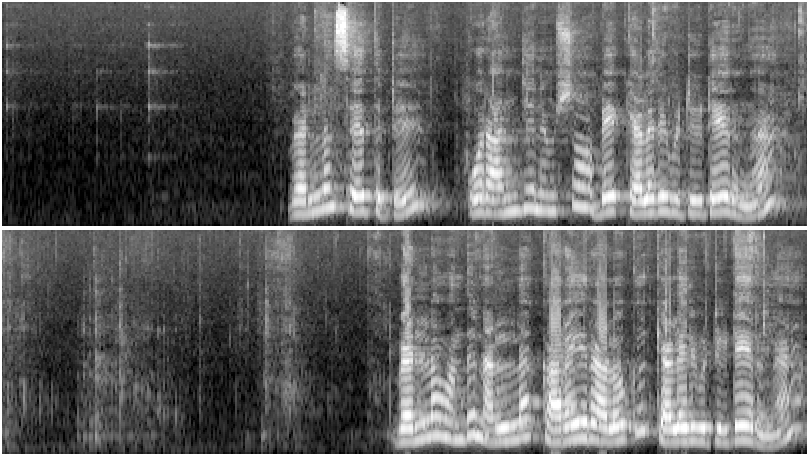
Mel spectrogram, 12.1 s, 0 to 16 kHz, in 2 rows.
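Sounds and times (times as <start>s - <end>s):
soft squelching of stirred rice: 2.0s - 9.8s
spatula scraping pot: 2.3s - 9.9s.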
